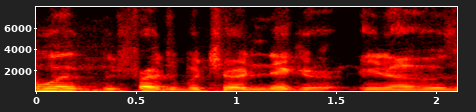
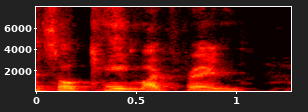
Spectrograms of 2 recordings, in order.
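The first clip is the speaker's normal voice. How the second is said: put-on British accent, quieter; 3 dB quieter than usual. Retelling a scene with a man sentenced to death, quoting him; stupid british accent. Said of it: "with that stupid British accent".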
